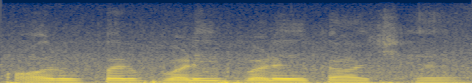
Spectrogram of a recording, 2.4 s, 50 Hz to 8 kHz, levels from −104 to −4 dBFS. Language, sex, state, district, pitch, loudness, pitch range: Hindi, male, Uttar Pradesh, Etah, 150 Hz, -17 LUFS, 150-155 Hz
